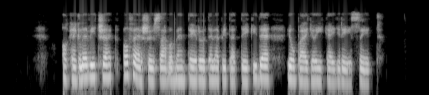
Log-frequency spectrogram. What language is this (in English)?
Hungarian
